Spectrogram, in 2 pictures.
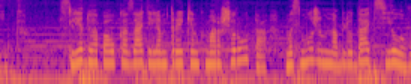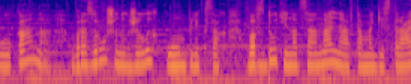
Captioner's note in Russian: закадровый голос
